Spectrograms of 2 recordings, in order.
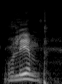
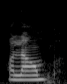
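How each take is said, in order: First: The name is said with an English accent. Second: The name is said with a French accent. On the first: "if you say it without the accent, it just sounds like what they would call her if she got a sprained ankle" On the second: "I feel very French saying it"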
